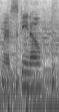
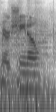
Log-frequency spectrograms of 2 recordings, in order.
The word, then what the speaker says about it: maraschino: Next, the maraschino. Spelled the same as the Sunday cherries, but by the strange rules of Italian pronunciation, it is maraschino, not maraschino.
